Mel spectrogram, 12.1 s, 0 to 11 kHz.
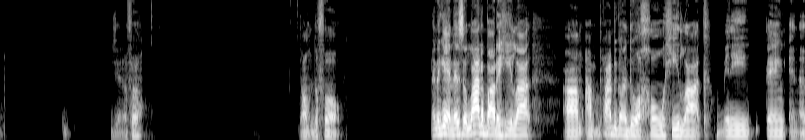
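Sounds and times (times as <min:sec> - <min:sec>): man speaking: 0:01.7 - 0:02.2, 0:04.5 - 0:05.1, 0:06.5 - 0:12.0.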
